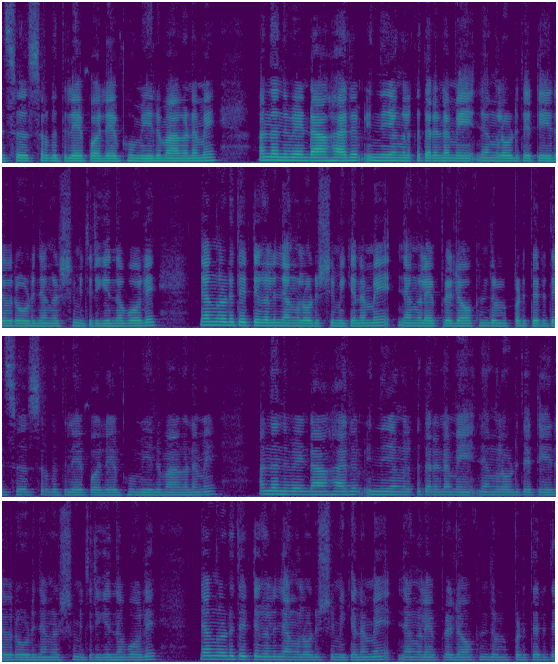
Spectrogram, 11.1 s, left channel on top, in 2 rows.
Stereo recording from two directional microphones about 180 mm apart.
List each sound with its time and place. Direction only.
0.1 s speech: 40° left (ahead or behind)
